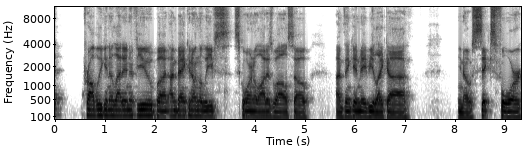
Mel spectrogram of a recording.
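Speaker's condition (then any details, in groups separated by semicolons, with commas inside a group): No condition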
